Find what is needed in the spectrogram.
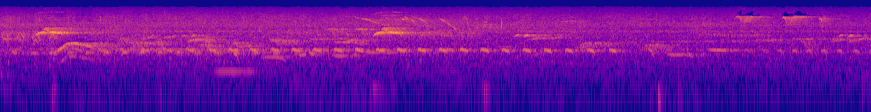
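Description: A chorus of birds singing and calling, used as the opening soundscape of a song. One bird chirps rapidly, about four times a second, until near the end, with other birds' whistled, gliding calls over it.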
